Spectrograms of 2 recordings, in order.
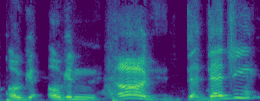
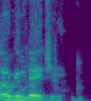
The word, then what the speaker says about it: Ogundeji: And then the last name is pronounced Ogundeji.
